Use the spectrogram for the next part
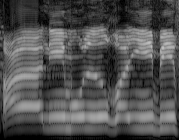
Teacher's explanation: عین کا مخرج حلق کے درمیان والا حصہ، عین پر کھڑا زبر ہے، ایک الف کھینچنا ہے۔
